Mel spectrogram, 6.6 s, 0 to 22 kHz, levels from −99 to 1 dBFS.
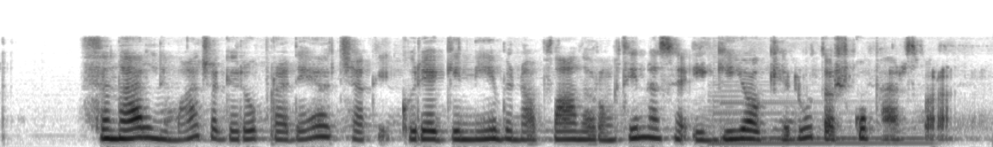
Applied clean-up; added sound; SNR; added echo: none; Acoustic guitar / Strum; 16 dB; reverberation time 1.5 s.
